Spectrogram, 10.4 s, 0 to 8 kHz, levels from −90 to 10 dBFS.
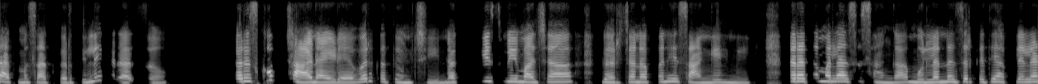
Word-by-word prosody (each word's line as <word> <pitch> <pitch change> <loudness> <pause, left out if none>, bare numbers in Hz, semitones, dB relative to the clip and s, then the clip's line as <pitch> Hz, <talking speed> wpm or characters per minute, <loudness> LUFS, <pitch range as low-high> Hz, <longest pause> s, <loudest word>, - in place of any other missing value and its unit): आत्मसात 215 -5 +2
करतील 195 +4 -7
नाही 370 - -2 0.2
का 210 - +1
असं. 180 -3 -7 0.7
खरंच 310 +2 +4
खूप 390 - +5 0.2
छान 225 0 +8
आयडिया 210 0 +2
आहे 205 - 0
बरं 285 +7 -2
का 275 - -5
तुमची. 200 -3 -6
नक्कीच 310 +8 -4
मी 275 - +3
माझ्या 255 +1 +2 0.3
घरच्यांना 240 +2 0
पण 265 +1 -3
हे 280 0 -2
सांगेल 215 -1 0
मी, 185 -3 -7 0.4
तर 295 - +7
आता 300 +1 +4
मला 290 0 +4
असं 275 -2 -2
सांगा 220 -3 -2
मुलांना 240 +2 0
जर 275 - -1
कधी 250 +2 -5
आपल्याला 255 0 0
235 Hz, 175 wpm, -26 LUFS, 210-270 Hz, 0.7 s, छान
